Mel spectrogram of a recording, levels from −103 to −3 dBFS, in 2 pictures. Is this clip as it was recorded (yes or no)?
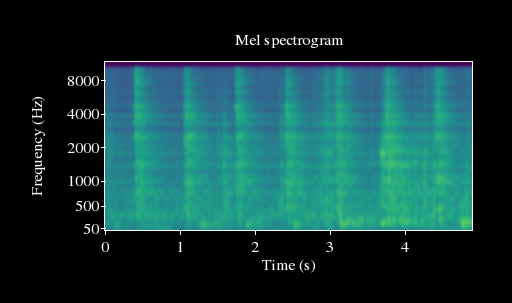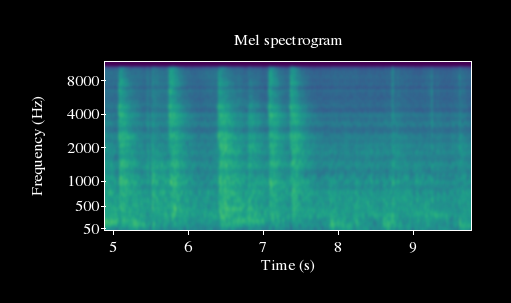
no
